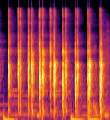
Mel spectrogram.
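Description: Two people clapping their hands over a video-call connection: quick, sharp claps, about six a second, with a few low thuds among them.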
